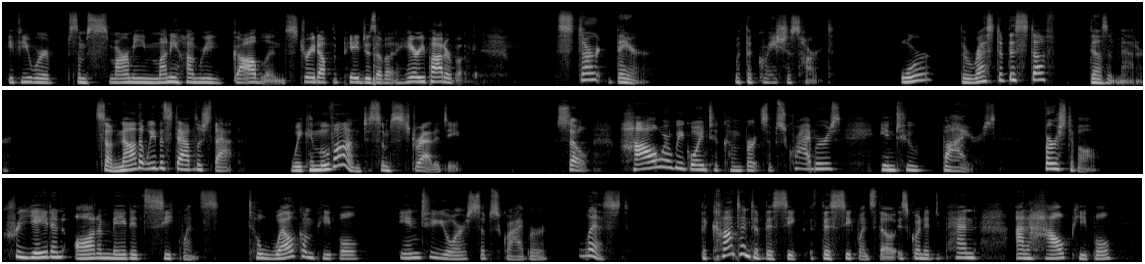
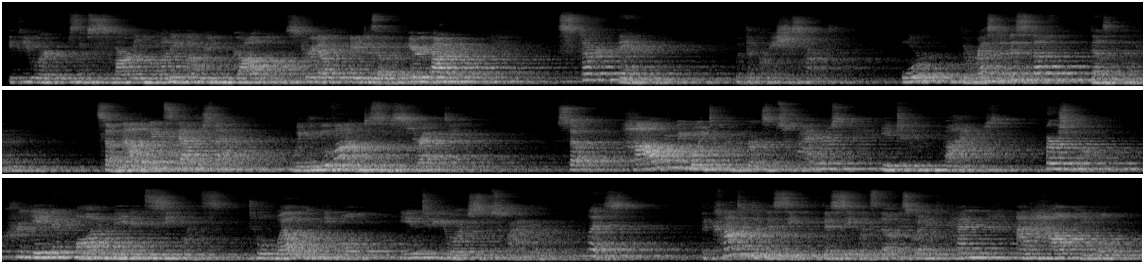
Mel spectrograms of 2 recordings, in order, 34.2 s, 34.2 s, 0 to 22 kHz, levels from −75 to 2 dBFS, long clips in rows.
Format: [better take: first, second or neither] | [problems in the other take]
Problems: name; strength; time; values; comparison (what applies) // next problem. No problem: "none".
first | off-mic speech; far // room echo; strong; dies away in 2.9 s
